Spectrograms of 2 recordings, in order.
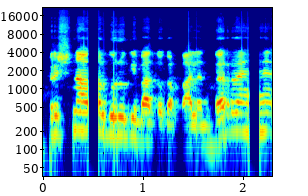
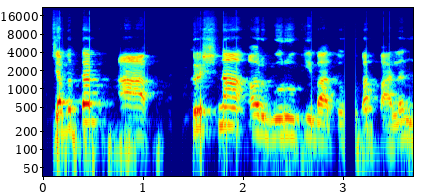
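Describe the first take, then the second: First: Said in the usual way. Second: Krishna stressed, slow and louder, rising at the end; slow emphatic stress. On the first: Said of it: "guru repeats the condition plainly". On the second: Shown as a demonstration. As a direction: lean hard on Krishna, drawn out and loud. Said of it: "guru stresses the condition to followers".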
